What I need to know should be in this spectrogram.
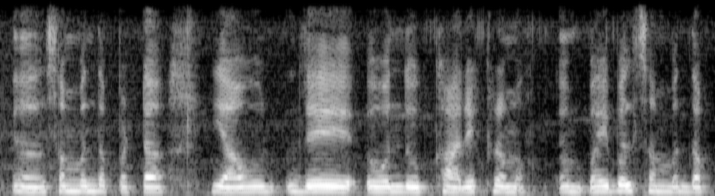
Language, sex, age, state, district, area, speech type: Kannada, female, 18-30, Karnataka, Tumkur, rural, spontaneous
